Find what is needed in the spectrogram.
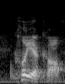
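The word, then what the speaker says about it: Kliavkoff: came in last week kliakov i believe is how you pronounce his last name george kuyakov and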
